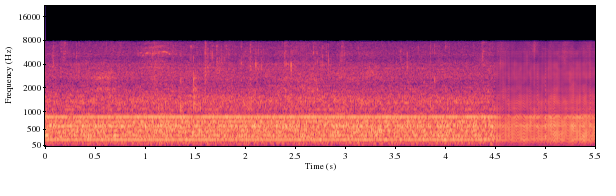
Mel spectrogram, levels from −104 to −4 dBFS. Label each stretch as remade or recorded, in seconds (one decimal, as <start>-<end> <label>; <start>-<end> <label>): 0.0-4.5 recorded; 4.5-5.5 remade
